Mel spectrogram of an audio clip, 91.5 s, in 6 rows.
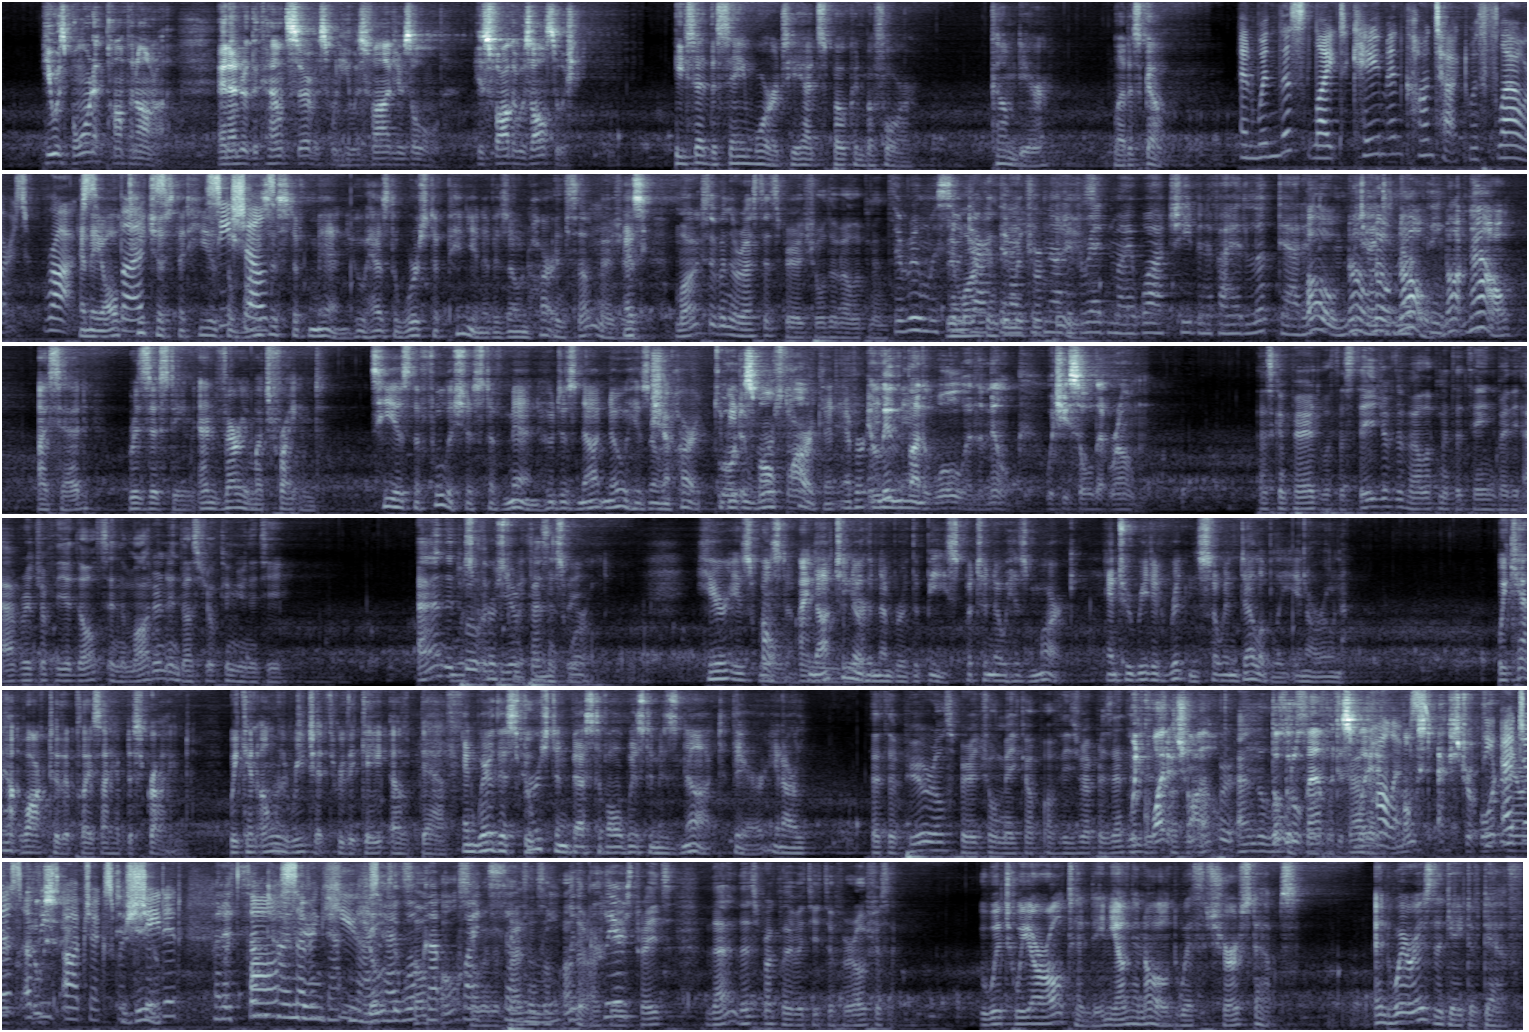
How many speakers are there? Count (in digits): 6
